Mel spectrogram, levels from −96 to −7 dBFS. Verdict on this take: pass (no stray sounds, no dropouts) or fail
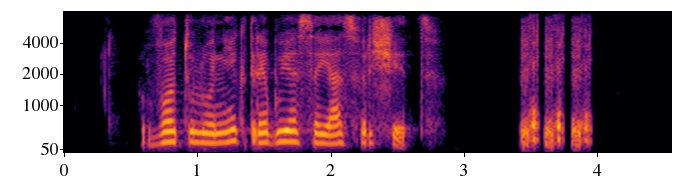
fail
